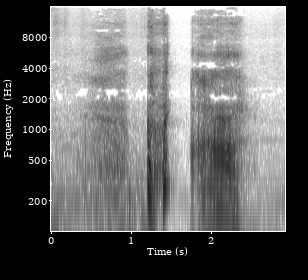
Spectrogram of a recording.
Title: Girl coughing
